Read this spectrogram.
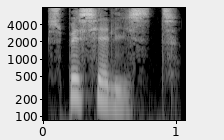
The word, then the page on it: spécialiste: francais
